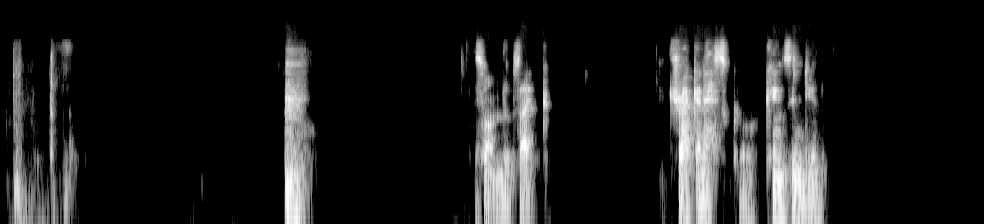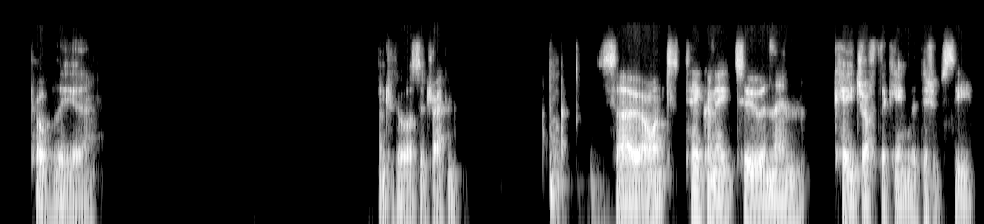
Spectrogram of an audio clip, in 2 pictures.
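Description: A man speaks calmly and thoughtfully into a close microphone, with long pauses.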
